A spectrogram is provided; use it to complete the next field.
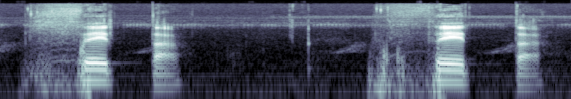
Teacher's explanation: Esta palabrita a veces algunos la traducen como la T, pero en realidad esta palabra es la Z, que equivaldría a una pronunciación como una Z española, como poniendo la lengua entre los dientes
